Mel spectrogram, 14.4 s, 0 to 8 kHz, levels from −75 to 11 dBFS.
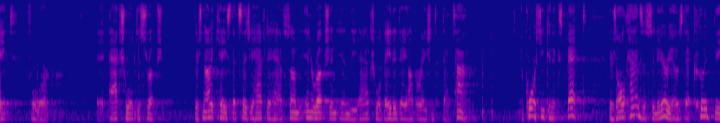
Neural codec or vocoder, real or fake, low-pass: none; real; 7.2 kHz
